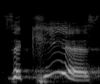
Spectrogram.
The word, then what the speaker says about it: Zacchaeus: Is that guy, his name's got Zacchaeus, three syllables? Zacchaeus, that's right.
